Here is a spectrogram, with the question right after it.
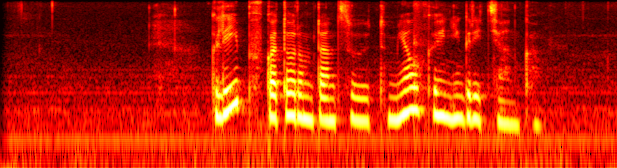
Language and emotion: Russian, neutral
